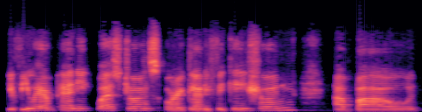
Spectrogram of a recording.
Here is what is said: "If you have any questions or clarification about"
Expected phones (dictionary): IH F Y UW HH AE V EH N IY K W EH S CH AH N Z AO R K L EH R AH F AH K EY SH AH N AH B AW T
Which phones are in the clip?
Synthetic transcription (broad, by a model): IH F Y UW HH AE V EH N IY K W EH S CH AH N S AO R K L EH R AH F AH K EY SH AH N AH B AW T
